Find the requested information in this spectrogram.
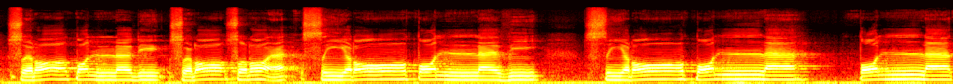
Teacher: Siratal ladzi siratal ladzi siratal la, tebalkan, kemudian ketika masuk ke lam sudah tidak lagi pangkal lidah terangkat.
